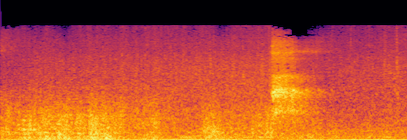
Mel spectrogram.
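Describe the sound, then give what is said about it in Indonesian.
Heavy rain pours down in a steady, loud, unbroken hiss of a dense downpour, with no voices. “tanpa diduga, hujan turun cukup deras.”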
